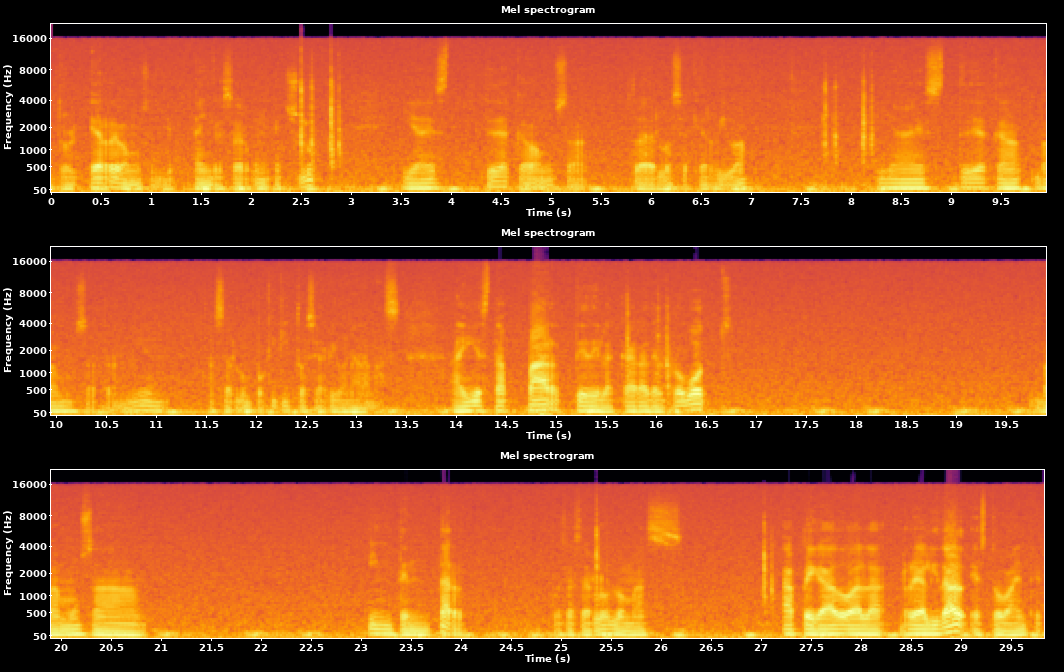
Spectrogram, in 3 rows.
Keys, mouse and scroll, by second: 0.3 click, 1.2 click, 2.6 a, 2.9 b, 3.6 click, 4.6-6.6 drag, 7.8 a, 8.2 b, 8.8 click, 10.2-12.4 drag, 16.1 ctrl+r, 17.0 click, 18.7 click, 25.4 a, 27.1 b, 27.6-28.6 drag, 29.0-29.8 drag.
